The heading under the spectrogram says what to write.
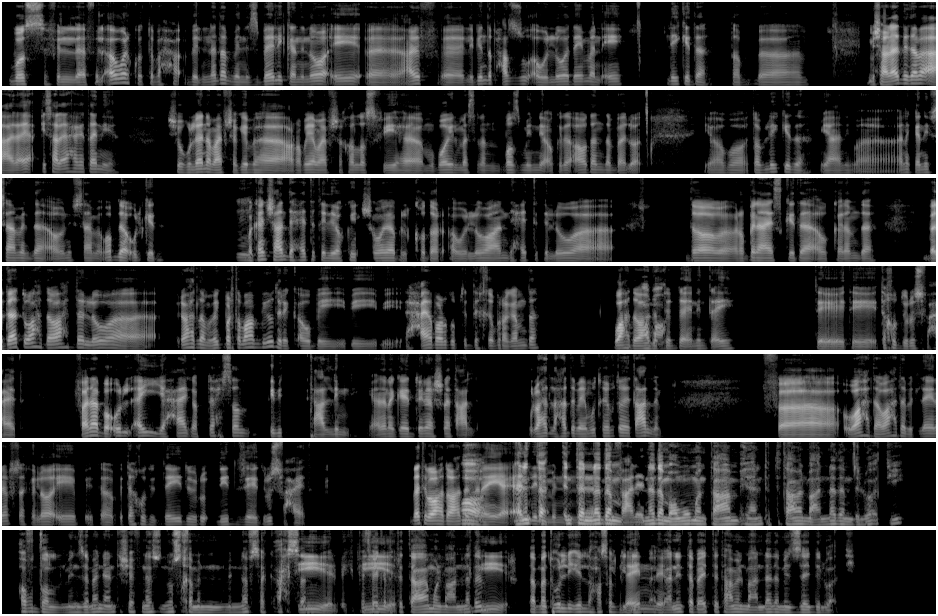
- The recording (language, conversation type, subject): Arabic, podcast, إزاي تقدر تحوّل ندمك لدرس عملي؟
- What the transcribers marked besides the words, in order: tsk; tsk; unintelligible speech; other background noise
